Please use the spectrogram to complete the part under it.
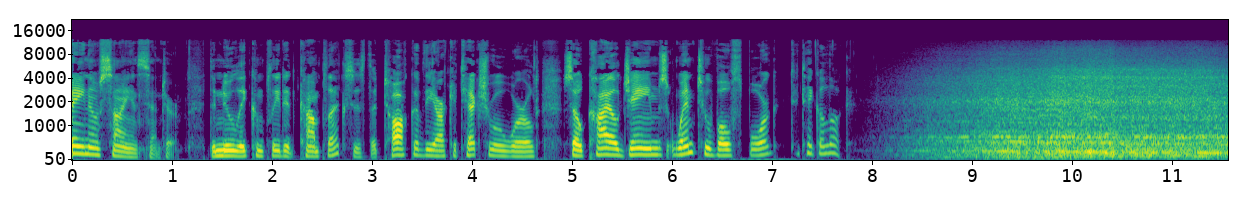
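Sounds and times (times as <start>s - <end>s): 
speech: 0.0s - 7.8s
train rolling along rail tracks: 8.1s - 11.5s.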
